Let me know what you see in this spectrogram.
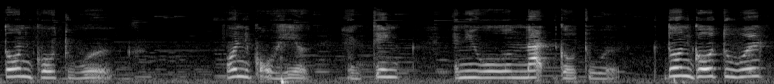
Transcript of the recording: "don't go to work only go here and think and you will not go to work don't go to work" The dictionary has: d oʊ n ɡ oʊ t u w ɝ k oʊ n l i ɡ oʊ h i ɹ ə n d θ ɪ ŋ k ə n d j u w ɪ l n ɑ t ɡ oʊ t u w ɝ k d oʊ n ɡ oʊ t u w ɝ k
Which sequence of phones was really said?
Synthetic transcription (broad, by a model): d oʊ n ɡ oʊ t u w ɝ k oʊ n i ɡ oʊ h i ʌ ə n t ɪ ŋ k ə n j u w ɪ l n ɑ t ɡ oʊ t u w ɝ k d oʊ n ɡ oʊ t u w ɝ k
